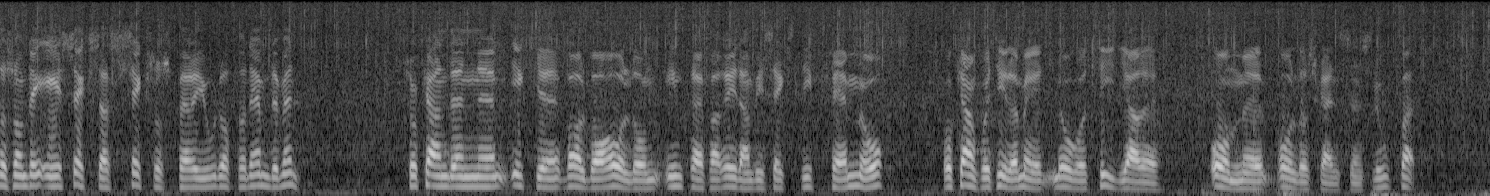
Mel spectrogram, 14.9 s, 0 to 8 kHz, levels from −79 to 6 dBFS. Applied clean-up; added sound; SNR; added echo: none; Rain; 18 dB; none.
